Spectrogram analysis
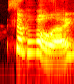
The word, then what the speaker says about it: Sapola: I should have asked you, how do you pronounce that? Sapola or Sapola? Sapola, you got it.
